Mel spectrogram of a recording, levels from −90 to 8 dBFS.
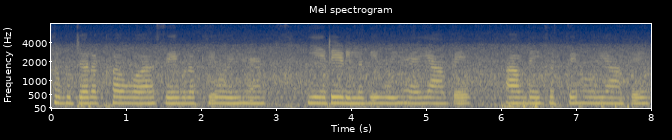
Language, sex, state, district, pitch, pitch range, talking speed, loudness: Hindi, female, Haryana, Charkhi Dadri, 205 Hz, 200-210 Hz, 155 wpm, -17 LUFS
